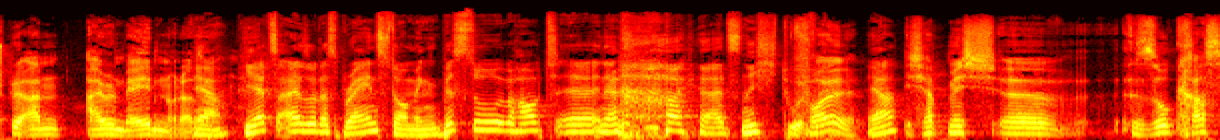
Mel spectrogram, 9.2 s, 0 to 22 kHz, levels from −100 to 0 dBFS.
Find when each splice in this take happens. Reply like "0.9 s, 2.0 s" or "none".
none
